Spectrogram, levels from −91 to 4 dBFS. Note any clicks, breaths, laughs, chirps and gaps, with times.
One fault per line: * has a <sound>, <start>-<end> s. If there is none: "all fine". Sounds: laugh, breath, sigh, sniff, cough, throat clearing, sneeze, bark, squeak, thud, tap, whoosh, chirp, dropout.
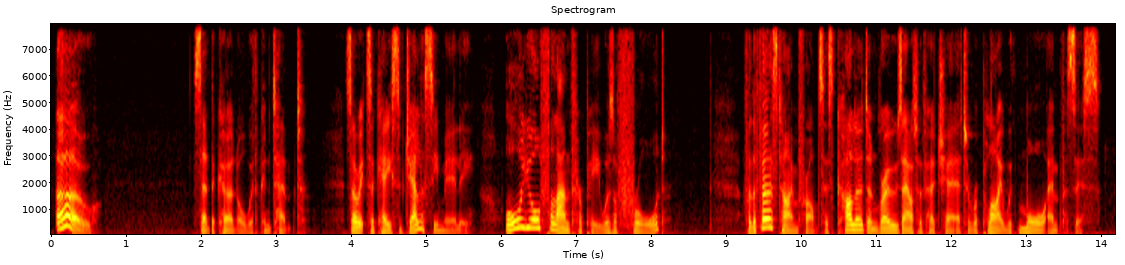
all fine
